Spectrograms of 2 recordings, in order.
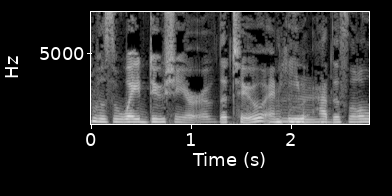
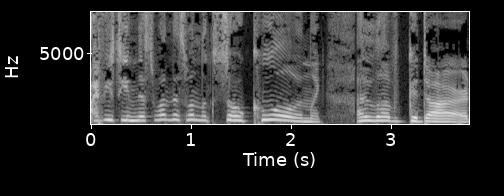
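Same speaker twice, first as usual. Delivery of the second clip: put-on eager, bubbly, high-pitched gushing enthusiasm; 6 semitones higher than usual. Recounting a man who brought piles of movies to you at the store; imitating someone excited. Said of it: "And he'd get so excited".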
